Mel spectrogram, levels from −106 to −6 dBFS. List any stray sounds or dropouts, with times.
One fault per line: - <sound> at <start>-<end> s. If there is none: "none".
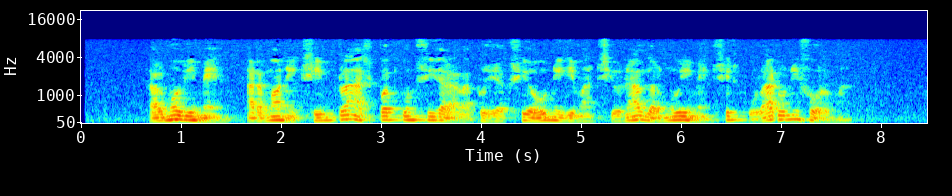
none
